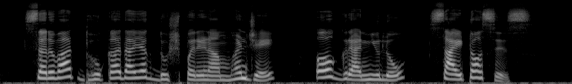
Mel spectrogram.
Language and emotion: Marathi, neutral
